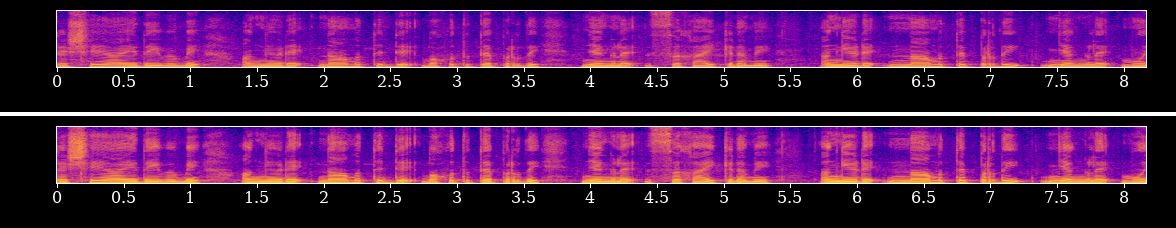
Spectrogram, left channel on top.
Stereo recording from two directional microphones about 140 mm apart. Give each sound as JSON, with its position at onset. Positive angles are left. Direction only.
{"t": 0.0, "sound": "speech", "side_deg": -35}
